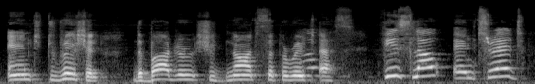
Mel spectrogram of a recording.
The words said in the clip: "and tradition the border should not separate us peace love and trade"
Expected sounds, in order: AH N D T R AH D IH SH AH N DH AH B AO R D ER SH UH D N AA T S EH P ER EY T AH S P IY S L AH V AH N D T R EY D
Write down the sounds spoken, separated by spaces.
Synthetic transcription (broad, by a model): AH N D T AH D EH SH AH N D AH B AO R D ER SH UH D N AA T S EH P ER EY T AH S F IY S L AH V AH N D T R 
